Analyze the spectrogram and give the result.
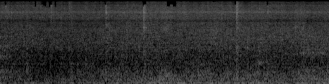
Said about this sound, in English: our butter is melted and ready for the cauliflower, so I'm just gonna put that in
